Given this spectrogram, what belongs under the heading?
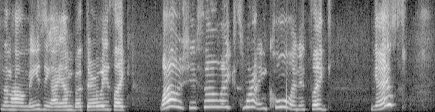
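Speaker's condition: Cerebral palsy; congenital

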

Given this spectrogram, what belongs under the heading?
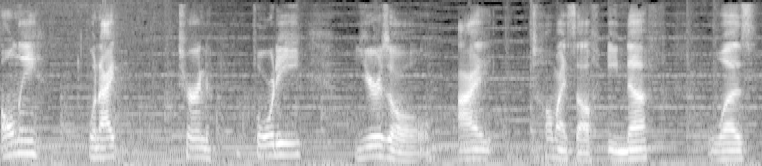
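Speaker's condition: Stutter; stutter since childhood, over 35 years, present from first grade through college and graduate school; could not say own name when young; blocks

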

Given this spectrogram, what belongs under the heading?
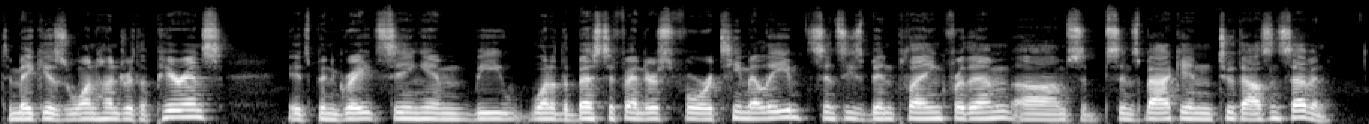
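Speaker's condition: No condition

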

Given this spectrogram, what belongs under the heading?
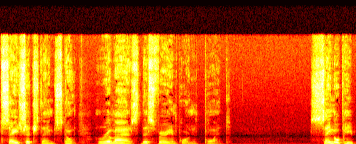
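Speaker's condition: Cerebral palsy; wheelchair user

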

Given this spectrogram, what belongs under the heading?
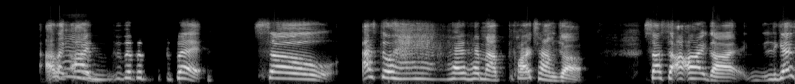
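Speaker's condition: Stuttering; repeated sounds

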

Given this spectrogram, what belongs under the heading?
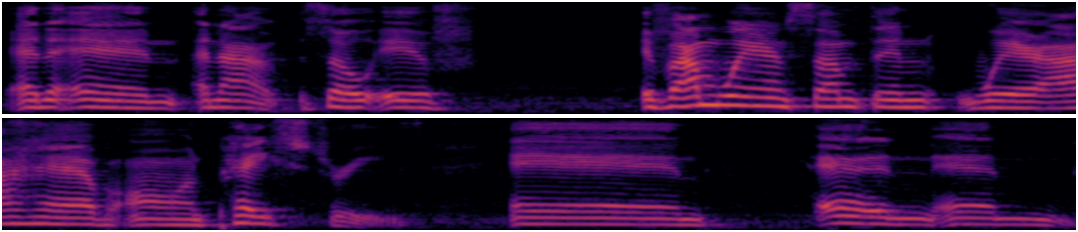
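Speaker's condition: Stuttering and lisp; theater training with plosive drills, pigs get kicked down tiny blocks, helped stutter and lisp; lisps, slowing down helps, accentuates plosives p k t b, works on enunciation; repeated sounds, repeated words, prolonged sounds

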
